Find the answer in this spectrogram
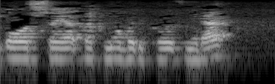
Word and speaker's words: Orsolya: I am Orsolya from Budapest, or proper Hungarian pronunciation, it would be Orsolya, but nobody calls me that.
